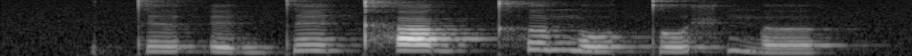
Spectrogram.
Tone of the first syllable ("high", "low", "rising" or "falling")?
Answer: rising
